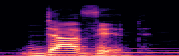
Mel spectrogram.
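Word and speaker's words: דוד: This word is pronounced Davidid.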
